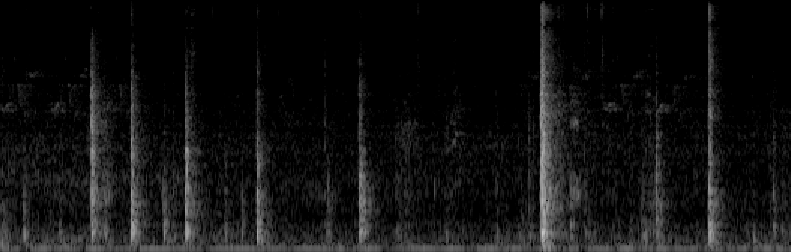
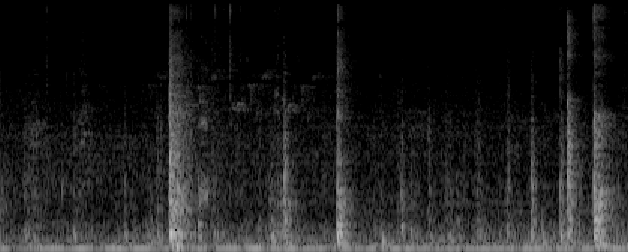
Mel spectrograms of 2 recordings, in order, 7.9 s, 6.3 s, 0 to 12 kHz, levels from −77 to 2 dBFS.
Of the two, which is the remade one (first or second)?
first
